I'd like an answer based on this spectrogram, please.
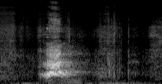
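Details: Young Gampr picked up on a street in Abovyan, Armenia, while its owner is sought, lets out a single loud, short bark, followed by faint rustles.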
